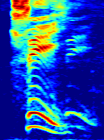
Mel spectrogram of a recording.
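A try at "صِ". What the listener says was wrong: Sli. Sli. Dorong lagi. Jadi Bunda masih kurang dorong, kurang angkat pangkal lidahnya. lidah dalamnya didorong ke dalam. Sli. Kayak mau nana sesuatu Bunda.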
